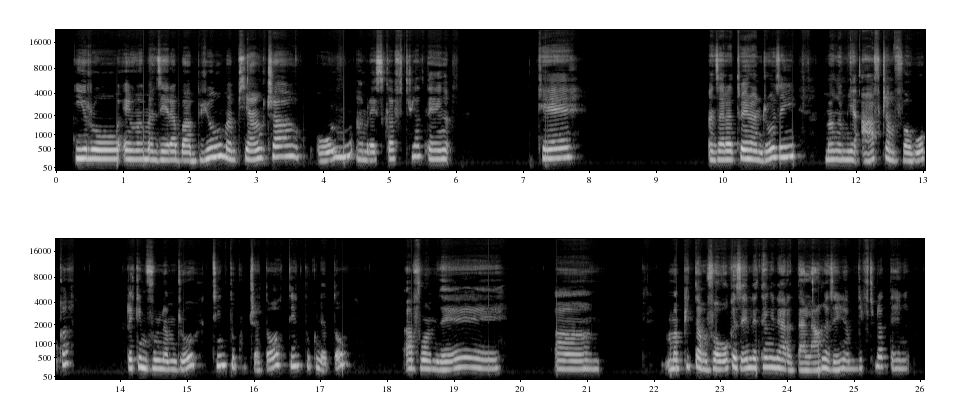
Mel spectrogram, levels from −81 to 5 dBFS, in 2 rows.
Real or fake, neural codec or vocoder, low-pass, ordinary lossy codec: real; none; none; none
